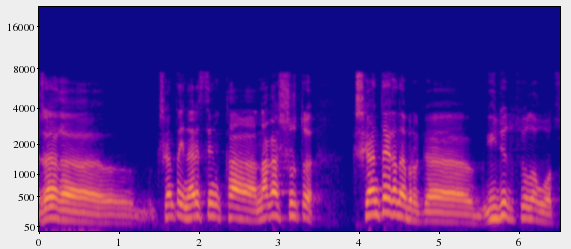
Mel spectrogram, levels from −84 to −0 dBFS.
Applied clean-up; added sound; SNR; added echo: neural mask model Resemble Enhance denoiser.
